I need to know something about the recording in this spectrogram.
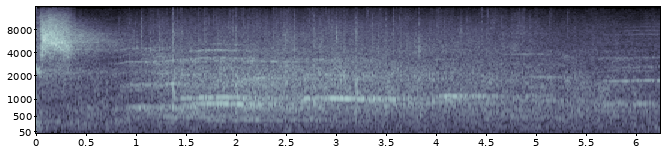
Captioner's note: audience cheers and applauds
